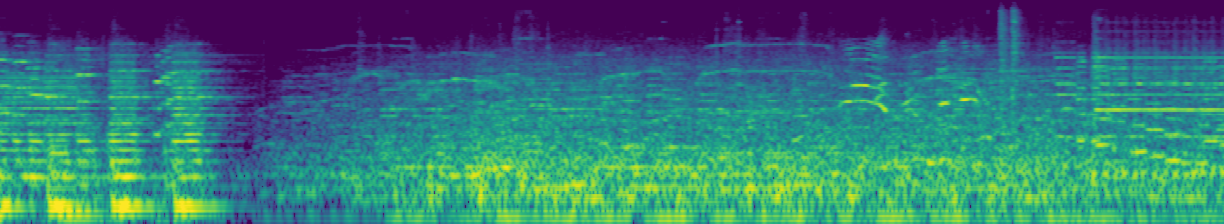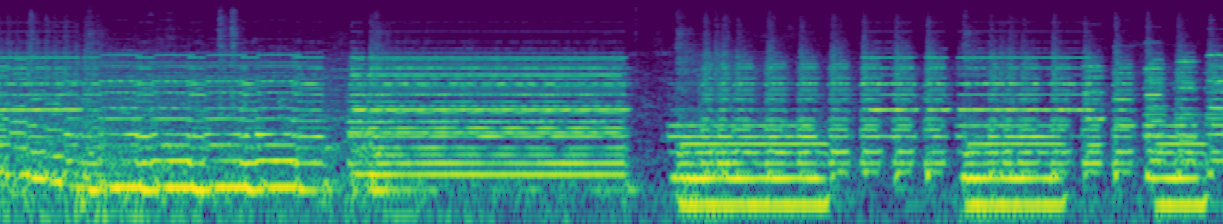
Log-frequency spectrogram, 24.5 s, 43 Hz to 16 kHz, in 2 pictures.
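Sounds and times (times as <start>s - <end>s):
fairground ride or organ-like music with a regular thumping beat: 0.0s - 2.2s, 10.6s - 24.4s
fairground crowd voices and chatter: 0.0s - 24.4s.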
